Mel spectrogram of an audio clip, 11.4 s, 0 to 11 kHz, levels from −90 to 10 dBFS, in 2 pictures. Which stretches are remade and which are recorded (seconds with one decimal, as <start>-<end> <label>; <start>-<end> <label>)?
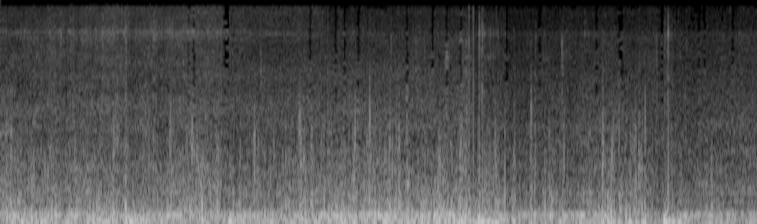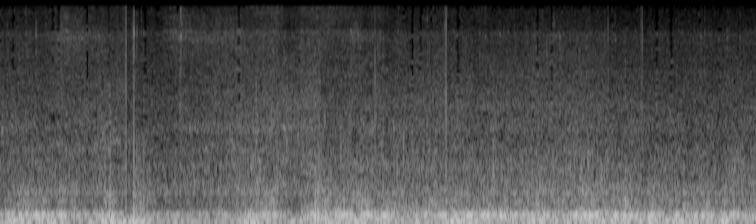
0.0-1.4 remade; 1.4-7.7 recorded; 7.7-8.6 remade; 8.6-11.4 recorded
